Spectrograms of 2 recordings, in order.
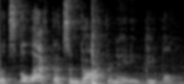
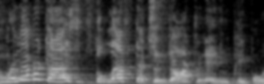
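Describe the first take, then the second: First: Much softer, lower and fast, a muttered echo; quick sarcastic aside to himself; mock mutter. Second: Mock-earnest sarcasm to the viewers; "it's the left that's indoctrinating people", said as if he believed it; sneering fake agreement; sarcastic. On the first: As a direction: throw the line away under the breath, mocking. Repeats sarcastic claim, muttered. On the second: Sarcastic claim about the left.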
